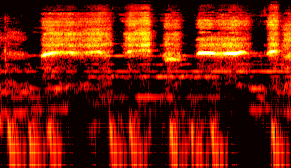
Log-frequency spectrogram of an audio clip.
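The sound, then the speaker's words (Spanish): A voice imitates a loud crowd of youths whistling from buses stopped at traffic lights while celebrating a Mexican national team win, with sharp, piercing whistle tones repeated in quick bursts over a rumbling low background, several overlapping shrill blasts in a row. “Pues total de que ya nos subíamos en el camión, se paraba el camión en un, en un alto y empezaban a chiflar los porros”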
